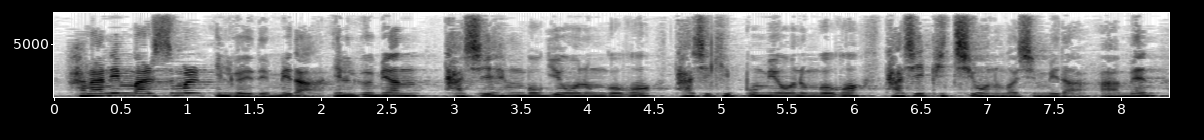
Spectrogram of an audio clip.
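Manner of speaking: ordinary delivery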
